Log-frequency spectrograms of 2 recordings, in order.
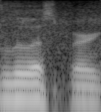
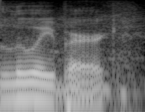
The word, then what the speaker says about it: Lewisburg: a while though because it says Lewisburg and you almost said Louisberg of I I almost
